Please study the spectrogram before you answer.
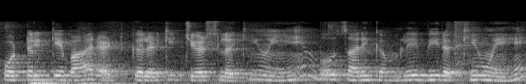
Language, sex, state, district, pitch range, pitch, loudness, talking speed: Hindi, female, Punjab, Pathankot, 190-210 Hz, 200 Hz, -16 LUFS, 195 wpm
